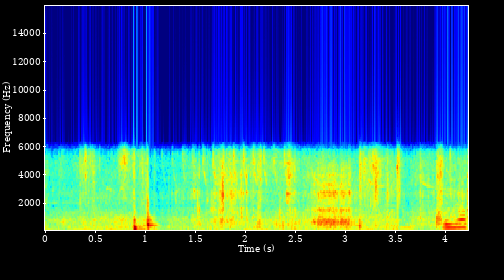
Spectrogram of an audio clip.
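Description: Peeled ash log being lifted and set down onto a wooden block, with one sharp wooden knock about a second in, followed by smaller knocks and handling noises.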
